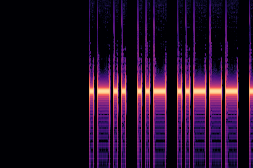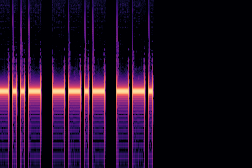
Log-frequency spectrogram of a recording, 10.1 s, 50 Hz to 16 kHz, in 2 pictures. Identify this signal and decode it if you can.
Morse code, heard as a keyed tone, about 15 wpm, 700 Hz. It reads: LU2XQG
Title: DXCC-100 Call Signs - 6 Characters - 15wpm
